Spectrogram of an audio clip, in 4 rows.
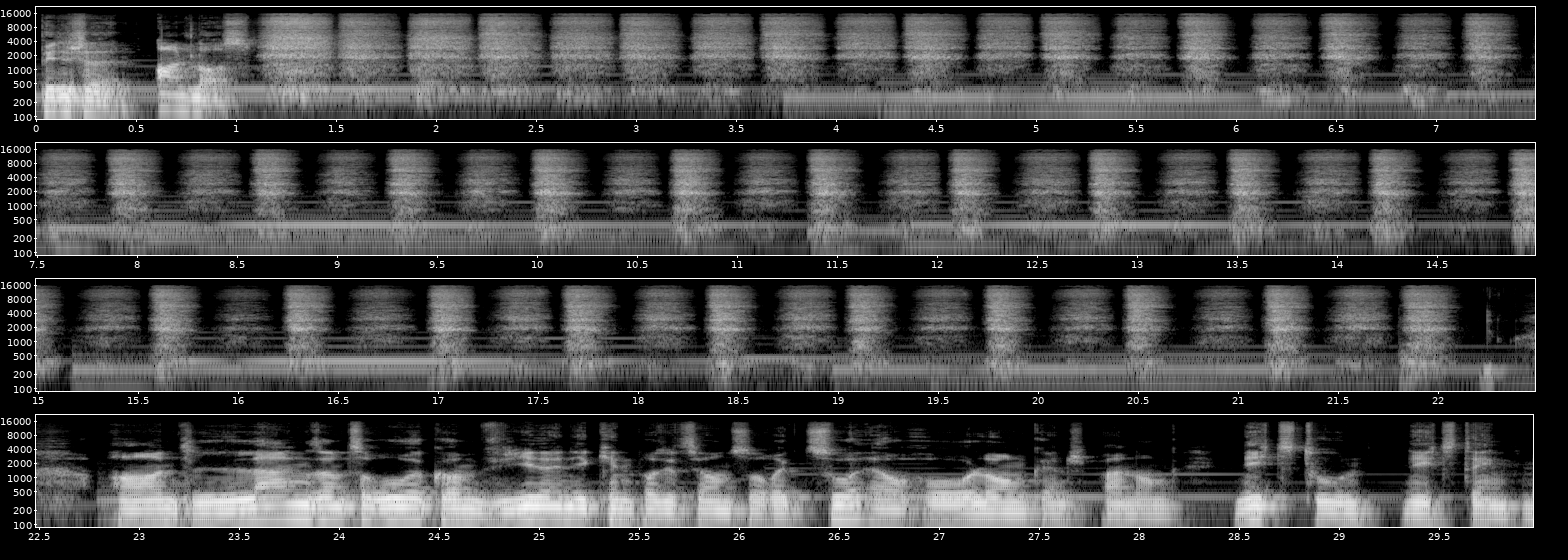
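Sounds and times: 
speech: 0.0 - 1.3, 23.1 - 29.9
soft sustained music: 0.0 - 29.9
rapid forceful bhastrika bellows breathing: 1.0 - 22.8.

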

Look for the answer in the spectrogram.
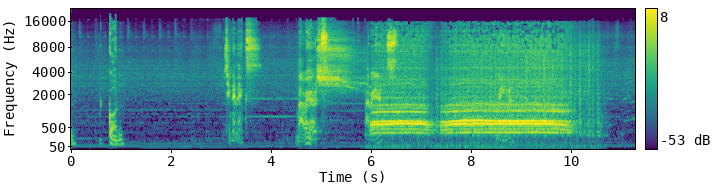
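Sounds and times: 
speech: 0.8 - 1.2, 3.1 - 3.8, 4.5 - 6.7
rumbling rail noise: 4.8 - 10.8
train horn blast: 5.9 - 10.7.

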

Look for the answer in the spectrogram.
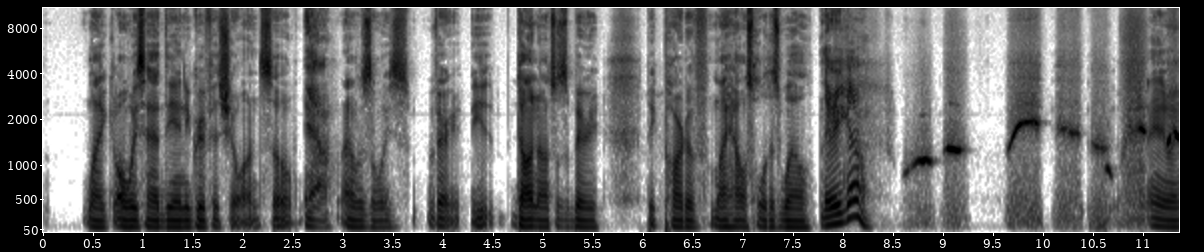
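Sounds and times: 
speech: 0.4 - 8.4, 11.1 - 11.3
person whistling a short tune: 8.6 - 11.3.

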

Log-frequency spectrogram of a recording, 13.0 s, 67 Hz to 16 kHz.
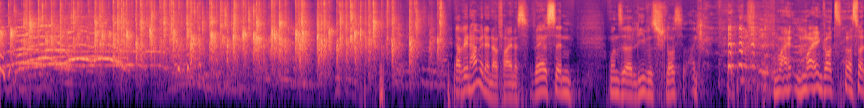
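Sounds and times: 
laughter: 0.0 - 0.6, 2.4 - 6.6, 10.4 - 12.9
whoops and cheering voices: 0.0 - 3.2
enthusiastic audience applause: 0.0 - 6.8
speech: 6.8 - 10.7, 11.4 - 12.9.

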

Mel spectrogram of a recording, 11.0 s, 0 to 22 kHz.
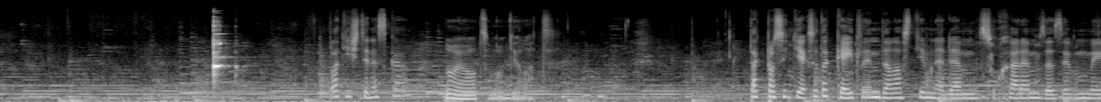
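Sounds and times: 
two glasses clinking in a toast: 2.1 - 2.7
speech: 3.3 - 5.8, 7.5 - 10.9.

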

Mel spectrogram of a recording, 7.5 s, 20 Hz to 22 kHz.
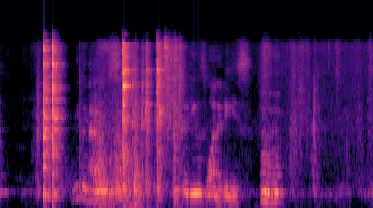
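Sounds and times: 
metal cooking utensils clattering while rummaging for a big cooking spoon: 0.9 - 3.5
speech: 4.2 - 5.9.

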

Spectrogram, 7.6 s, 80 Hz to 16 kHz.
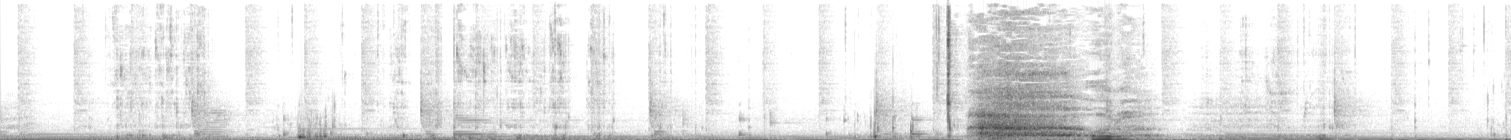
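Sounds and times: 
person sipping tea: 0.0 - 7.5
tea pouring: 0.5 - 6.8
speech: 1.5 - 2.7, 4.9 - 5.8.

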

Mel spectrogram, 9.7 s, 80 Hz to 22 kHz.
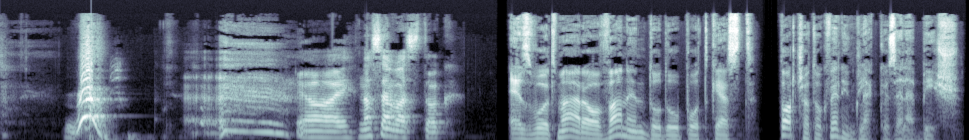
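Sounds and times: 
speech: 0.6 - 1.3, 2.1 - 9.6
person imitating a dog bark: 0.7 - 2.2.

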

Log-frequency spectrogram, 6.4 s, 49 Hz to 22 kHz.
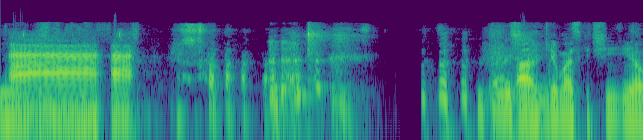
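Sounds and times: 
sheep bleating: 0.0 - 1.4
speech: 0.0 - 3.7, 4.3 - 6.4
people chuckling: 0.0 - 5.4.

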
